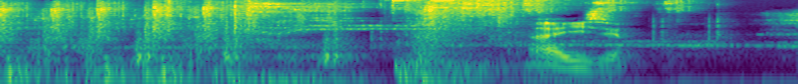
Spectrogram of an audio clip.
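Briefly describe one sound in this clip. Sword slashes and hits ring out sharply.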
